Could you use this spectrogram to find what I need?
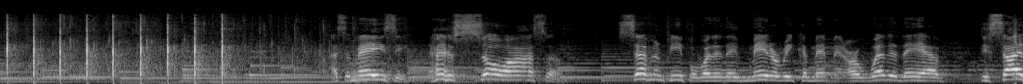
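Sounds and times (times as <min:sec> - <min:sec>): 
audience clapping in unison: 0:00.0 - 0:04.0
speech: 0:03.3 - 0:10.2.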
